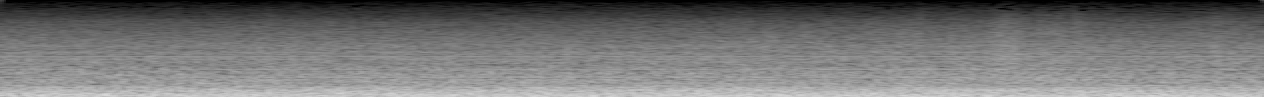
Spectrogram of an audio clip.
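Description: Queensland Rail electric multiple-unit train running along the track, heard from inside the carriage: a steady, even running noise of wheels on rail, mostly low in pitch.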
